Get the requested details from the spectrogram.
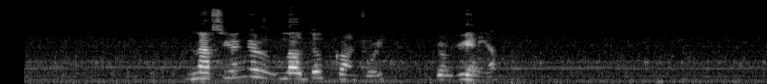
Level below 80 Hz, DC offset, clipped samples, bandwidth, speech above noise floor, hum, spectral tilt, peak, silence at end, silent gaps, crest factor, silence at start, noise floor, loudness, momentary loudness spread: -58 dBFS; under 0.1%; under 0.1%; 14 kHz; 28 dB; none; -3 dB/octave; -2 dBFS; 1.05 s; none; 24 dB; 1.9 s; -49 dBFS; -20 LUFS; 20 LU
